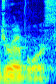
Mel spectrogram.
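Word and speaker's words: droëwors: So just like my name, the W is pronounced like a V because it's Afrikaans.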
